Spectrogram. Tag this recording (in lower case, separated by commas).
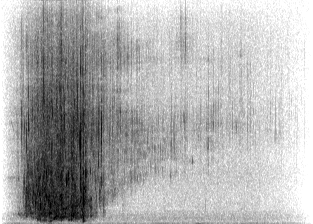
liquid, water, splash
